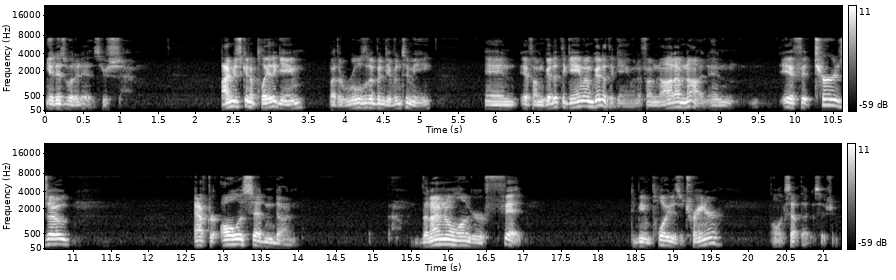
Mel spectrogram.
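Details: Post-stroke aphasia with anomia and some verbal apraxia in an adult man almost a year after his stroke, severity varying by day.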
